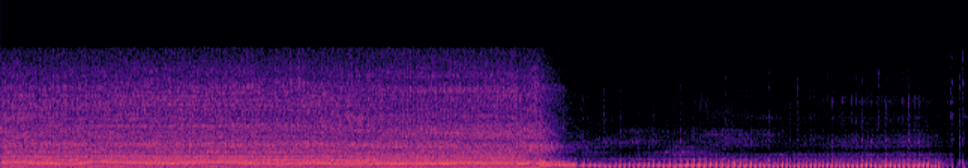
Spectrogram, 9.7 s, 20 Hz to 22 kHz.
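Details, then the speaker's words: Makita 5600 (Dolmar-built) chainsaw, sharp chain, tuned slightly rich (13,200 rpm free): high revs drop sharply entering wood, then hold a strong steady note; in-cut revs up to 11,000s, mostly about 10,300-10,600; healthy. "it was kind of all over the place um I saw it as high as into the 11 thousands but mostly it stayed around 10-3"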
